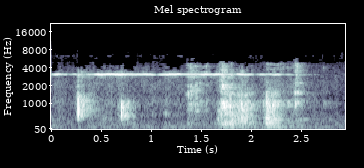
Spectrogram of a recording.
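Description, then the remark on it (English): A kettle whistles as water boils, with a single steady, high-pitched tone that holds for the full three seconds, while several short, louder bursts of clattering and rustling come and go over it. “The water's ready.”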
